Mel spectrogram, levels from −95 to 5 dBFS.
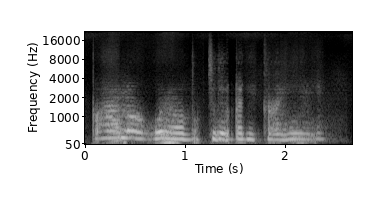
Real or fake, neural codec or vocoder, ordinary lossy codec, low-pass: fake; codec, 44.1 kHz, 0.9 kbps, DAC; none; none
